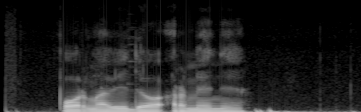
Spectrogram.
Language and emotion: Russian, neutral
